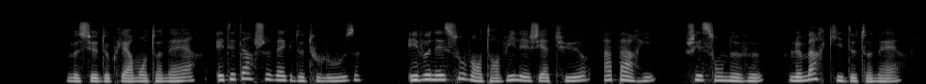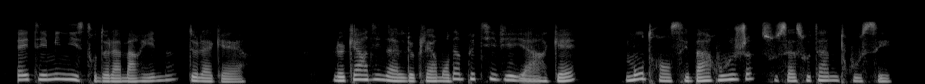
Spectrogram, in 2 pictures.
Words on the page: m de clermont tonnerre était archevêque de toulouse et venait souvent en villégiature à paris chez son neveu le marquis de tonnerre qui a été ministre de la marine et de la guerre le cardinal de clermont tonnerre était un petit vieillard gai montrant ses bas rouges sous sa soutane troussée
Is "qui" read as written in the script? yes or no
no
